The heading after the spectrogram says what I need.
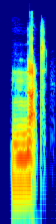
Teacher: You basically lower your velum, and it redirects the airflow from going out your mouth to going out your nose, your nostrils. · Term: nasal consonants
